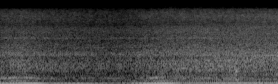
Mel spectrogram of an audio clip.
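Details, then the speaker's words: VW Tiguan turbo GDI after new high-pressure fuel pump and oil change (fuel in crankcase), flashing check engine light, misfire codes on cylinders 2–4, surging at idle: steady even hum just off idle, no misses; carbon on valves suspected. "But right off idle, it's dead smooth. It's fine. But there might be carbon on the valves."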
